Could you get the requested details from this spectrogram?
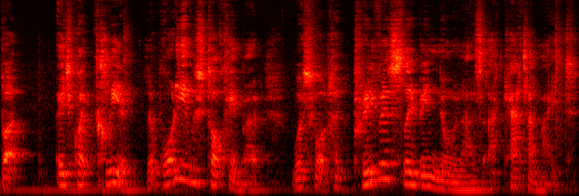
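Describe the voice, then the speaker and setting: A somewhat breathy man with a Scottish accent, in audible room echo. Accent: Scottish, unmoderated. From Scotland. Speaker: YouTuber, commentator. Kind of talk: opinion monologue. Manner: casual, conversational with fillers.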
